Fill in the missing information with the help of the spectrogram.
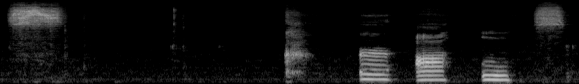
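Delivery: each sound apart; slowly sounding out. Shown as a demonstration. Teacher slowly sounds out crawls for the class. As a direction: break crawls into separate sounds. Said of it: "Let's slowly sound out the next word".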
